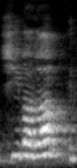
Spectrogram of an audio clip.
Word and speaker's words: 시바: 그래서 그 시바가, 발음 세게 하면 안 되지, 시바가 그 종이 그때부터 밭을 갈고 일궈서 자기 주인에게 돌려주는 거예요.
